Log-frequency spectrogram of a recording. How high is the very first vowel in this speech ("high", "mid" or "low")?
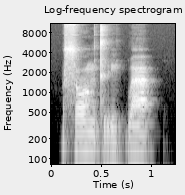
mid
